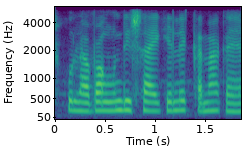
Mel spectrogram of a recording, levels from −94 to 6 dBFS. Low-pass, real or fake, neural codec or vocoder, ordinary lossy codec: 5.4 kHz; fake; codec, 16 kHz, 6 kbps, DAC; none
